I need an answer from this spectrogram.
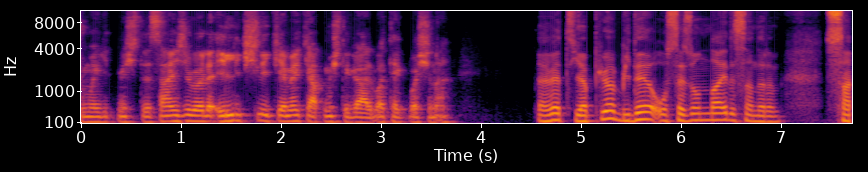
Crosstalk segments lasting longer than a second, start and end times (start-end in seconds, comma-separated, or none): none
